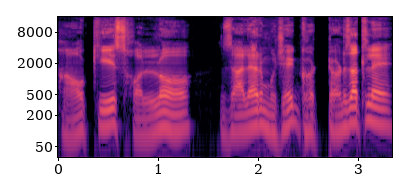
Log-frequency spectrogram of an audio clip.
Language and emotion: Goan Konkani, fearful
